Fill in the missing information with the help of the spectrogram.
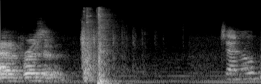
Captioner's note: door shutting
